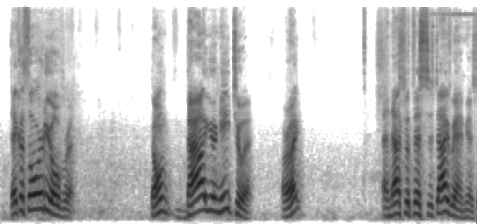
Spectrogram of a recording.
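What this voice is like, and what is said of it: Yelling, loud voice. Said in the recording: “sorry I'm yelling. I mean, I might be kind of louder because it's so noisy out here.”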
